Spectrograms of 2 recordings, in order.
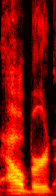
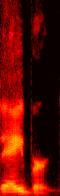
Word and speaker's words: Abert: And it's not Albert. I keep trying to add an L to it. And even my phone, when I try to spell it on there, it corrects and says Albert. It's Abert, A-B-E-R-T.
